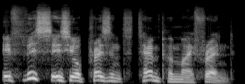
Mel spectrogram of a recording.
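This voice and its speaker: A concerned young gentleman played by a male reader, pitched well up from a normal speaking voice and very animated. He is kindly and formal, pleading earnestly in a classic storybook manner, recorded dry and close. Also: moderate pace, no echo. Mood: gentle, solicitous.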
